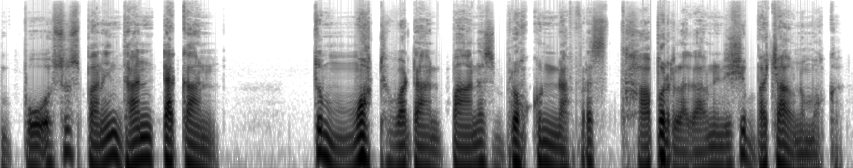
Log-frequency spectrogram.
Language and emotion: Kashmiri, angry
